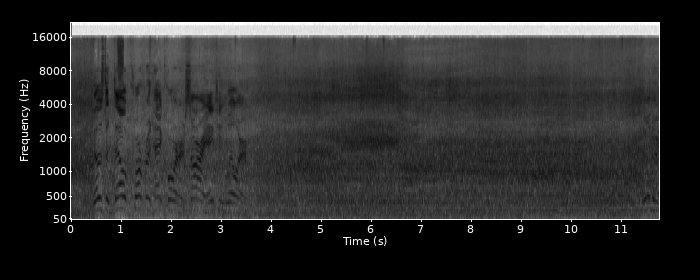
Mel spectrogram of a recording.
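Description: A large truck rumbles past close alongside.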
